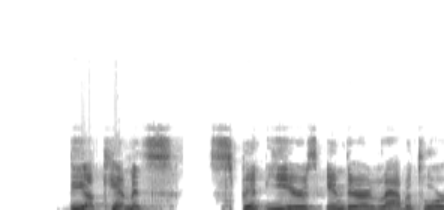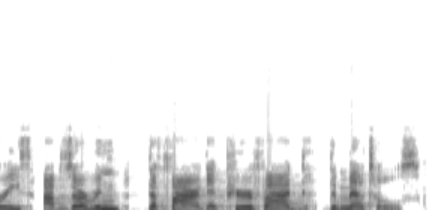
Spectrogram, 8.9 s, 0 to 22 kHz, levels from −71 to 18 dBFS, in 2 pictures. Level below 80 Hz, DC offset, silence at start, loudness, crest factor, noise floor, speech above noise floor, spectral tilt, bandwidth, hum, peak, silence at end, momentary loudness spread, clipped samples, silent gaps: -60 dBFS; under 0.1%; 0.7 s; -14 LUFS; 16 dB; -84 dBFS; 70 dB; -3.5 dB/octave; 9.2 kHz; none; 0 dBFS; 0.25 s; 11 LU; under 0.1%; none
